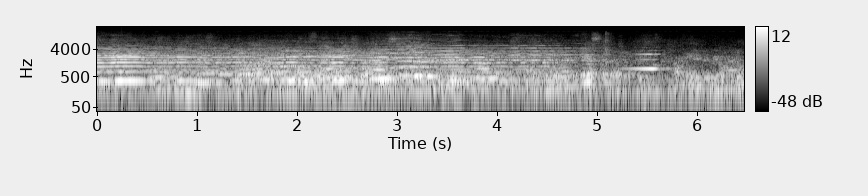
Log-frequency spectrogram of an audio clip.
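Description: Solo violin playing a held bowed note with vibrato, the finger rocking from the knuckle and the vibrato speeding up from slow to fast; further notes follow in the second half.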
